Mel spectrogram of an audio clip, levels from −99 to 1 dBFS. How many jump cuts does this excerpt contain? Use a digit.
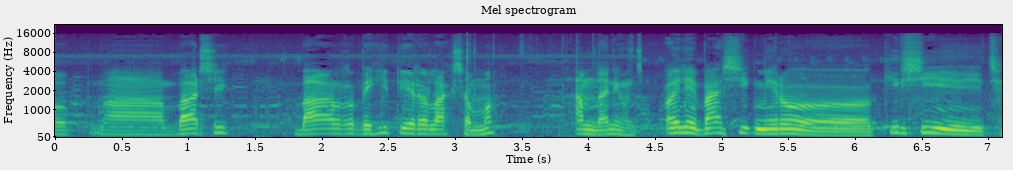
1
